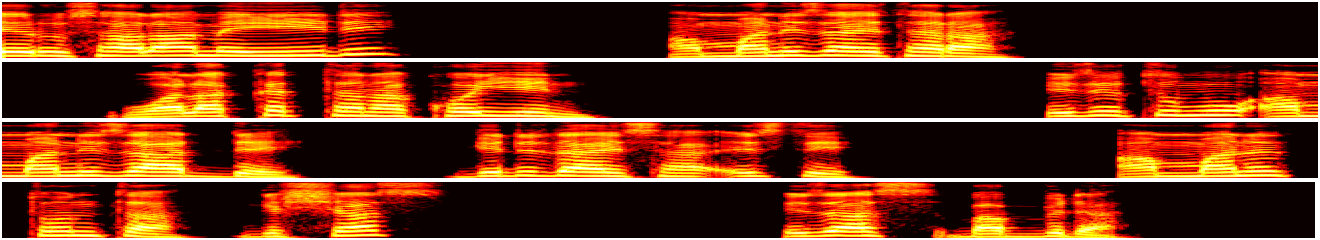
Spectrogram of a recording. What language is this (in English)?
Gamo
